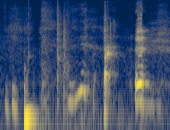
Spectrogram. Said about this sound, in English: It's got to be artificial. It has to be artificial? You know, as a kid, I always wanted to burp my command, and now that I'm older, I can do it.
